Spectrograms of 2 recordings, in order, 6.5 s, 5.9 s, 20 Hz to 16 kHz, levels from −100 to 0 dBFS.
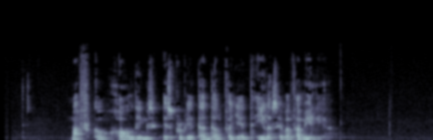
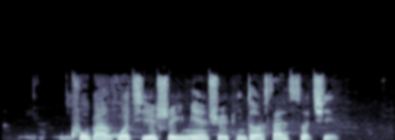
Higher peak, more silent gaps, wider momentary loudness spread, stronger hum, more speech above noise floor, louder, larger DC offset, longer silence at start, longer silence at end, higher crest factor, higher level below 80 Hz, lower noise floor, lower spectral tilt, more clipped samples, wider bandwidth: second, -14 dBFS vs -2 dBFS; neither; about the same, 6 LU vs 5 LU; neither; second, 43 dB vs 55 dB; second, -34 LUFS vs -14 LUFS; neither; first, 1.1 s vs 0.9 s; first, 1.55 s vs 0.85 s; first, 22 dB vs 14 dB; about the same, -64 dBFS vs -60 dBFS; first, -77 dBFS vs -69 dBFS; about the same, -4.5 dB/octave vs -3.5 dB/octave; neither; first, 10 kHz vs 7.8 kHz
